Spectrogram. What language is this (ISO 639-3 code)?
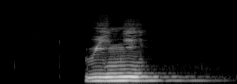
ajg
